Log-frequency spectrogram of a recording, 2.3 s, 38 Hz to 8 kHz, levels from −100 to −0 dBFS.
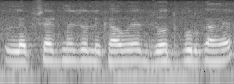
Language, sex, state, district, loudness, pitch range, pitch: Hindi, male, Odisha, Khordha, -14 LUFS, 155-165 Hz, 160 Hz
